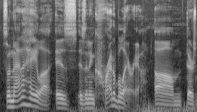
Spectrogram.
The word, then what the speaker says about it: Nantahala: So Nantahala, am I pronouncing that right? Is it Nantahala? – I pronounce it Nantahala. – Nantahala. – Nantahala.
